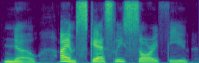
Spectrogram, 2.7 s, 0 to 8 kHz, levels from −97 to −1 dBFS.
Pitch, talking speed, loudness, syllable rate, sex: 195 Hz, 160 wpm, -20 LUFS, 4.6 syllables/s, female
